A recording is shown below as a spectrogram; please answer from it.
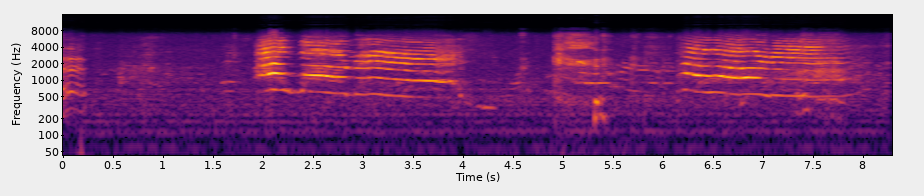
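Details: A talking dog gives long, drawn-out whining wails, each slightly falling in pitch and rich in overtones, two main bouts split by a short gap with a brief yelp, while people talk quietly nearby.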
